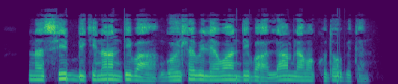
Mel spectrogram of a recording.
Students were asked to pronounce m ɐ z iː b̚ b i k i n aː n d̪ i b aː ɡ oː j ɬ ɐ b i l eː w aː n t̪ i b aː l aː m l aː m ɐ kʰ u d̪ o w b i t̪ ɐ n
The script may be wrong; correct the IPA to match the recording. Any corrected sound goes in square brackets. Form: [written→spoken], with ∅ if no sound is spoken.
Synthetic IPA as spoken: [m→n] ɐ [z→s] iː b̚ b i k i n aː n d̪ i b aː ɡ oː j ɬ ɐ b i l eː w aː n [t̪→d̪] i b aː l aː m l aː m ɐ kʰ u d̪ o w b i t̪ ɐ n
